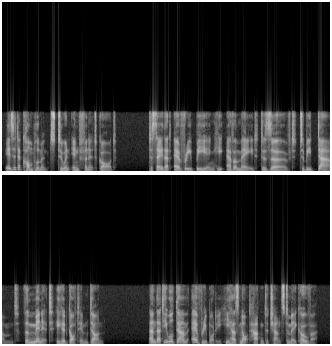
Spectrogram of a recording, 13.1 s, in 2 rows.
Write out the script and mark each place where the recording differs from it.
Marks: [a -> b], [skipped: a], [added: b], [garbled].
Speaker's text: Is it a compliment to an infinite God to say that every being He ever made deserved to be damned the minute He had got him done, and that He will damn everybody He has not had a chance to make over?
Is it a compliment to an infinite God to say that every being He ever made deserved to be damned the minute He had got him done, and that He will damn everybody He has not [had -> hadn't] a chance to make over?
